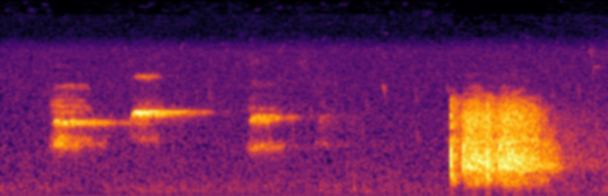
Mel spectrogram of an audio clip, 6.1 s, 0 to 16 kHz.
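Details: German Hunting Terrier named Bagira, recorded in 2015 while fox hunting outdoors: three tonal, drawn-out, high yelps with rich overtones, spaced about a second apart, then a harsh, noisy burst lasting about a second.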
